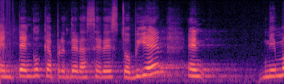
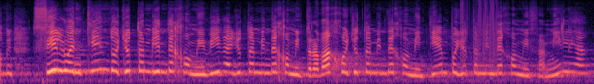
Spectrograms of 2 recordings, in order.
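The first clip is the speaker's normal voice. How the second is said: forceful preaching reply; 7 semitones higher, 4 dB louder than usual. Acted. Responde con fuerza predicando.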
